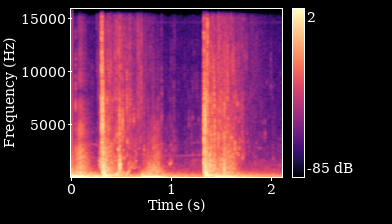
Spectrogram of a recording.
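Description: Cartoon sound effect of a marlin moving in the water beside a small boat: two sudden hits about a second and a half apart, over background music.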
